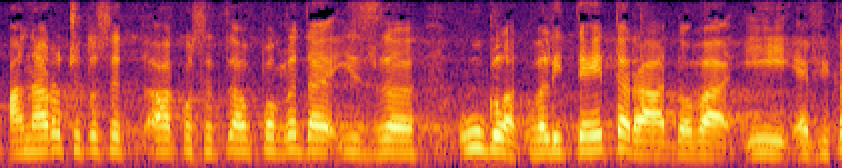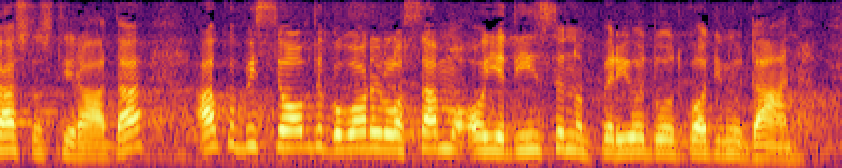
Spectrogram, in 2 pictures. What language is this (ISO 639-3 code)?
srp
